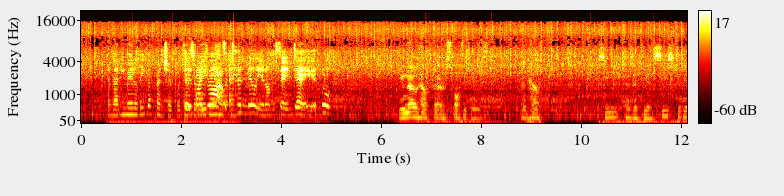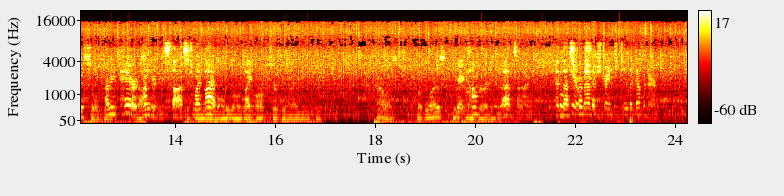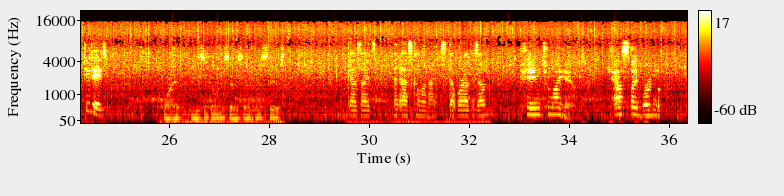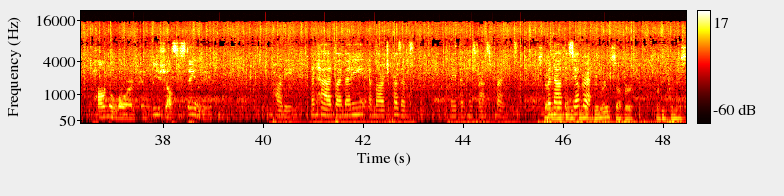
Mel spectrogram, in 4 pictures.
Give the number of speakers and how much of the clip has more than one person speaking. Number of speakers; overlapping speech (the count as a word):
five, about 14%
